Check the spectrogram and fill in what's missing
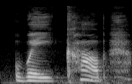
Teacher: Помните наше правило linking, когда конечное согласное переходит ко второму слову, будто бы второе слово начинается со звука к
